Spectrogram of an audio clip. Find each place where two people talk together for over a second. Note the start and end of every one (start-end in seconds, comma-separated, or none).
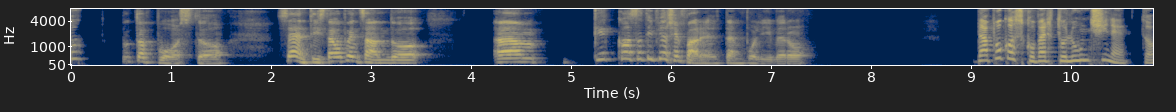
none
